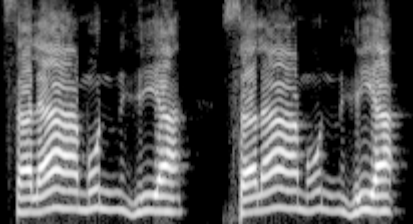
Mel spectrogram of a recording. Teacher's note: ইজহারের অক্ষর হা আসছে, এই জন্য আমরা গুন্না করব না। সালামুন, এভাবে বলা যাবে না, বলতে হবে সালামুন হিয়া, সালামুন হিয়া।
